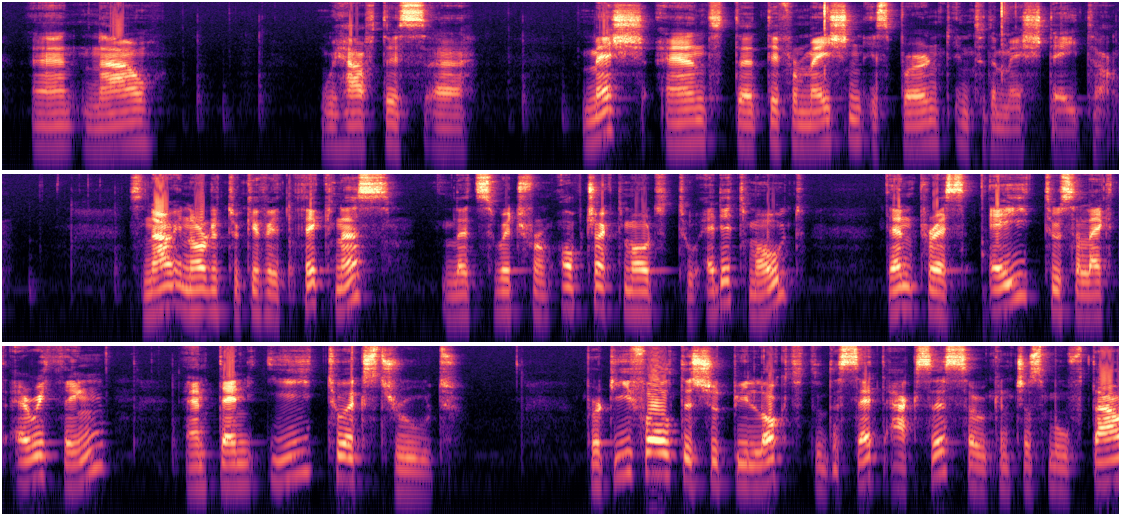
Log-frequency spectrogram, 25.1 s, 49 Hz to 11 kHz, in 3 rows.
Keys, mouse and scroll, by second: 0.1 shift+scroll, 0.2-0.5 shift+middle drag, 1.4 shift+middle drag, 1.9 middle click, 3.9-4.2 shift+middle drag, 6.3 Tab, 7.5 Tab, 8.3 shift+middle drag, 9.2 shift+middle drag, 12.3-13.7 drag, 15.8 a, 17.0-17.5 shift+scroll, 18.0 shift+click, 18.5-18.8 shift+scroll, 19.6 e.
